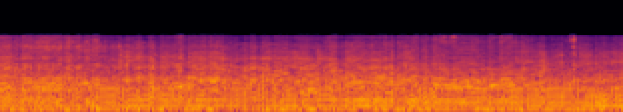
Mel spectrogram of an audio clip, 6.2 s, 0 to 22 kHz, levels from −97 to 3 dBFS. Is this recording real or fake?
fake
